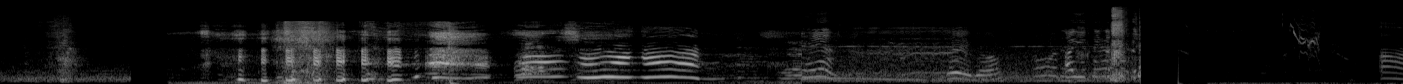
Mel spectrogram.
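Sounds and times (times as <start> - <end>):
drawn-out wavering cries: 7.0 - 11.0.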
